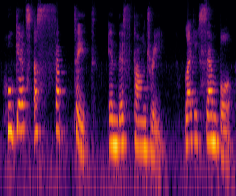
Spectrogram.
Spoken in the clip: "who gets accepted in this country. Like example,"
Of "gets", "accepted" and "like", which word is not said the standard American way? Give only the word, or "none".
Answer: accepted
